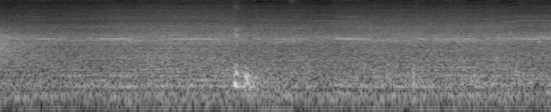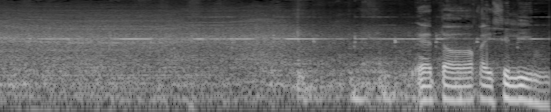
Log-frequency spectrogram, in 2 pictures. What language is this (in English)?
Filipino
